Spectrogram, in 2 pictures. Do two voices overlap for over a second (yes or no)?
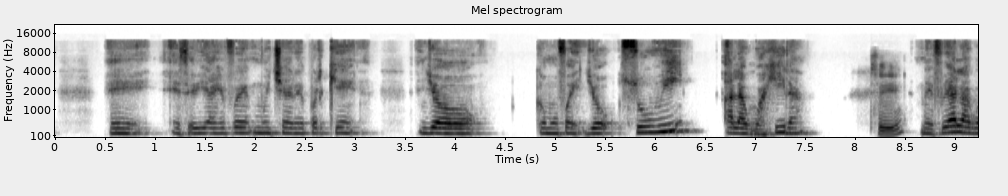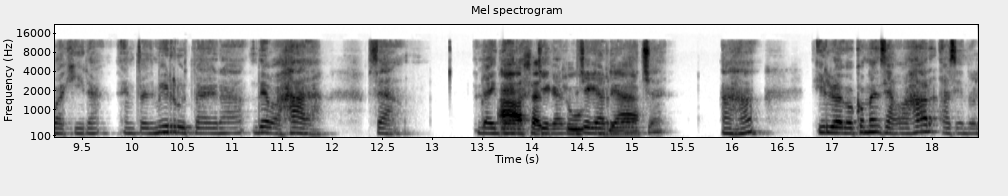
yes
